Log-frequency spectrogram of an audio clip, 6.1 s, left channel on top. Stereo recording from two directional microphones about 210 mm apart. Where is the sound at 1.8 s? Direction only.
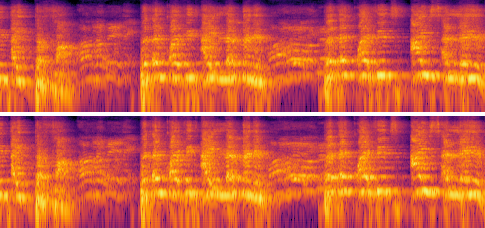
30° right (ahead or behind).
